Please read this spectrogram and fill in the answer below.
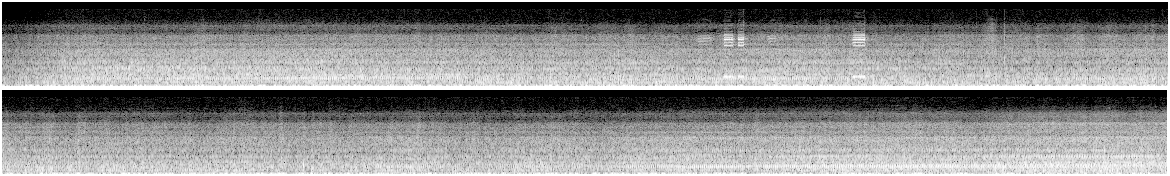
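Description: Very loud wind noise buffeting a helmet-mounted microphone at riding speed, over a motorcycle engine running steadily; the engine's pitch climbs slowly near the end as the bike accelerates. Two short high beeps come about nine and eleven seconds in.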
